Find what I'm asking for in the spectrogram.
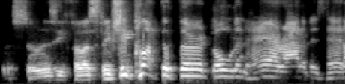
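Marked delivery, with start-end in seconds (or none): none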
